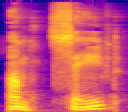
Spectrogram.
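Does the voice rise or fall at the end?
rise. The voice rises at the end, like a question. The speaker is unsure of being saved. The speaker calls it wrong. "with a question mark"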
